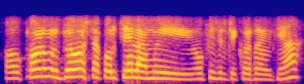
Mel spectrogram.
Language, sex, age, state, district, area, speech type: Odia, male, 45-60, Odisha, Nabarangpur, rural, conversation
